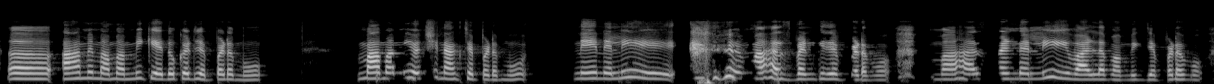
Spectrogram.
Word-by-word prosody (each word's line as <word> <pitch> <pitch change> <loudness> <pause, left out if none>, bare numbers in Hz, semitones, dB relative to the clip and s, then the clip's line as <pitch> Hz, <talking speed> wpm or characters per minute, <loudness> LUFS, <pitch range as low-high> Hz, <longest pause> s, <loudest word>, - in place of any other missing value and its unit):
ఆహ్, 255 -1 +4 0.2
ఆమె 285 +1 0
మా 245 - +3
మమ్మీకేదోకటి 255 0 0
జెప్పడము. 225 -2 -3 1.1
మా 275 - +10
మమ్మీ 270 +3 -1
ఒచ్చి 280 +5 -9
నాకు 250 0 +2
చెప్పడము, 220 -2 -5 0.6
నేనెళ్ళీ 275 +3 +1 1.2
మా 270 - +6
హస్బెండ్‌కి 245 +1 +1
జెప్పడము, 215 -4 -1 0.6
మా 235 0 +2
హస్బెండెళ్లి 260 +4 -1 0.3
వాళ్ళ 225 0 +3 0.2
మమ్మీ‌కి 215 0 -7
జెప్పడము. 220 0 -5
245 Hz, 95 wpm, -20 LUFS, 225-265 Hz, 1.2 s, మా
